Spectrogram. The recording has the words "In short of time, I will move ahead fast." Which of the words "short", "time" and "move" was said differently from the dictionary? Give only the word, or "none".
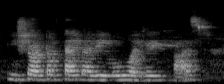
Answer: none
